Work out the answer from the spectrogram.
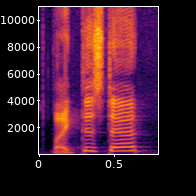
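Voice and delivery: high, eager little-boy voice, lightly imitated; son's voice. Young son asking his dad for approval, high kid voice. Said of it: "when his son is like".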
